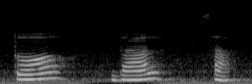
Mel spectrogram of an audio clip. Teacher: জিহ্বার অগ্রভাগ উপরে 2 দাঁতের গোড়ার সাথে লাগিয়া উচ্চারিত হয়।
